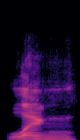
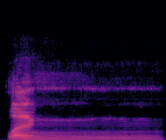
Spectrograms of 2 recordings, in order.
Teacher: And the sound comes out of your nose. Your tongue is up on the soft palate. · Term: engma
